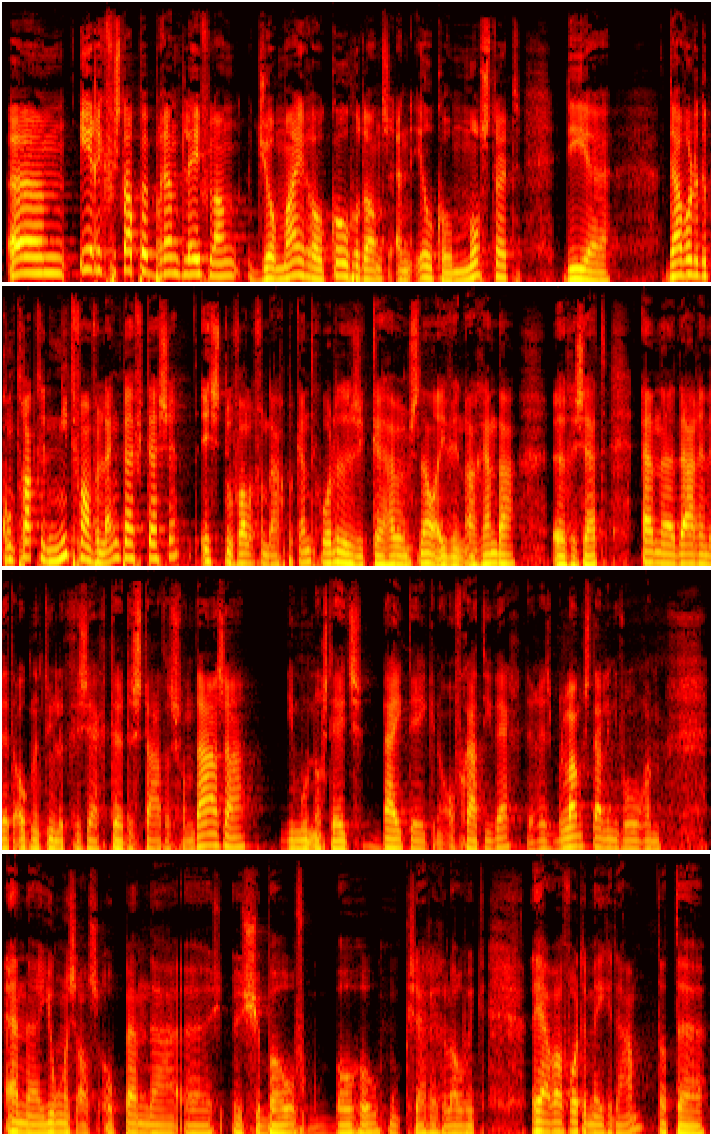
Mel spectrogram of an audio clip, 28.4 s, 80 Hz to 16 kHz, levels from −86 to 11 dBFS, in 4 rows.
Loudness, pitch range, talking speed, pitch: -20 LUFS, 105-140 Hz, 185 wpm, 120 Hz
